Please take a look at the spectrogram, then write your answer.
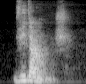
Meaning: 1. an act of emptying 2. oil change (the emptying and replacing of engine oil in a vehicle) 3. garbage, trash
- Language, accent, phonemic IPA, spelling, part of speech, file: French, Canada, /vi.dɑ̃ʒ/, vidange, noun, LL-Q150 (fra)-vidange.wav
